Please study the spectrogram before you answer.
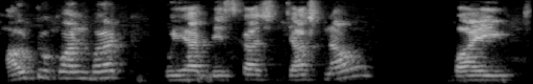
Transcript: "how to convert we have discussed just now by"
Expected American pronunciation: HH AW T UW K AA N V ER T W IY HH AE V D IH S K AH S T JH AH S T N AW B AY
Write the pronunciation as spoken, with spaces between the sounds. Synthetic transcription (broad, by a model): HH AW T UW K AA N B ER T W IY HH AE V D IH S K AH S T JH AH S T N AW B AY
